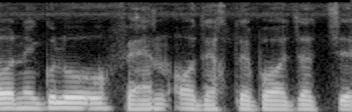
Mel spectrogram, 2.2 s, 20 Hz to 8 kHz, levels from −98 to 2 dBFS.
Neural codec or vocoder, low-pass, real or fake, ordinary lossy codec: vocoder, 22.05 kHz, 80 mel bands, Vocos; 7.2 kHz; fake; none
